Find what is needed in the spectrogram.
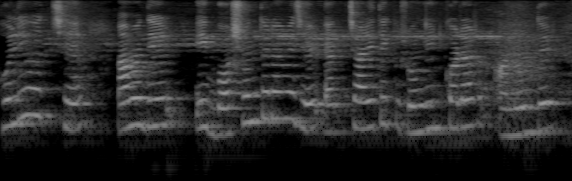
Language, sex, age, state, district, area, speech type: Bengali, female, 30-45, West Bengal, Paschim Bardhaman, urban, spontaneous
